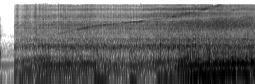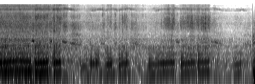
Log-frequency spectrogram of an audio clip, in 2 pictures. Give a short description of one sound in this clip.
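A boat engine roars loudly as a speedboat races past.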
